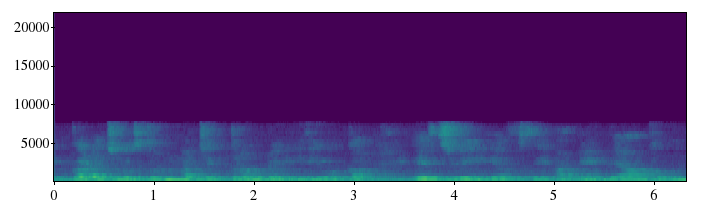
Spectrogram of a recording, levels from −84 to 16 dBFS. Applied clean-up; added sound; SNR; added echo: none; none; none; reverberation time 1.0 s.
